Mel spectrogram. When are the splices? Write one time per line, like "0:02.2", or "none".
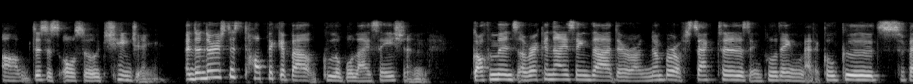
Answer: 0:01.8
